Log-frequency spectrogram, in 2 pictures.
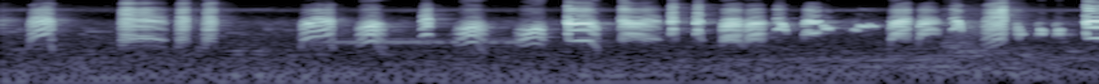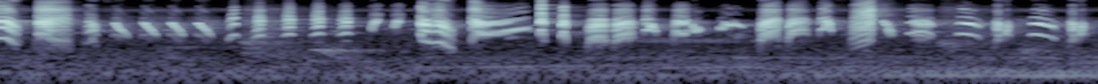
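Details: Long-tailed shrike delivering dense 'gacor' song packed with natural fill phrases, played to coax unwilling shrikes into singing. A fast, nonstop jumble of chirps, harsh rasps and sweeping whistles with barely any pauses.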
